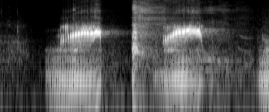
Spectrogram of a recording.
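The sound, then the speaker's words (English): A person imitates a mallard drake's raspy call, giving two drawn-out, nasal quacks in succession, fairly loud, with a third starting at the end. “Here's the old greenhead, the old mallard drake. Now, the hen, this is the hen. And the mallard drake is like this.”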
